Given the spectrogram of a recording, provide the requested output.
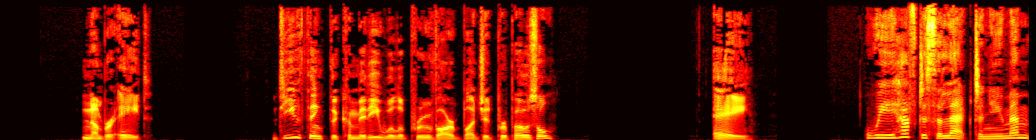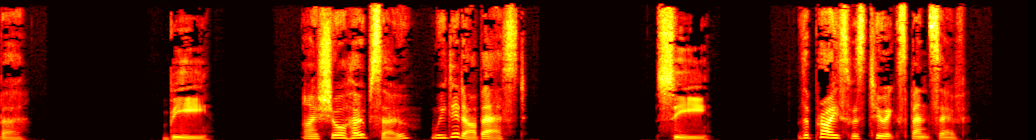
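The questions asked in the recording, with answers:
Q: Do you think the committee will approve our budget proposal?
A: B: I sure hope so. We did our best.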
